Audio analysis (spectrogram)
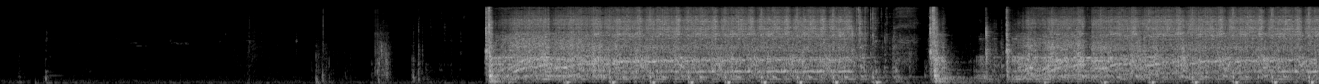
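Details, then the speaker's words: Gravely 430 tractor, Onan NB engine, first start with new crank-trigger ignition after sitting about 25 years with varnished fuel: a few cranking bursts, then runs on starting fluid at a steady beat with one brief stumble; owner thinks timing might be off a hair. "it was running pretty good the timing sounds like it might be off just a hair but I don't know if that's because I was using starting fluid which is very like aggressive when it burns"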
